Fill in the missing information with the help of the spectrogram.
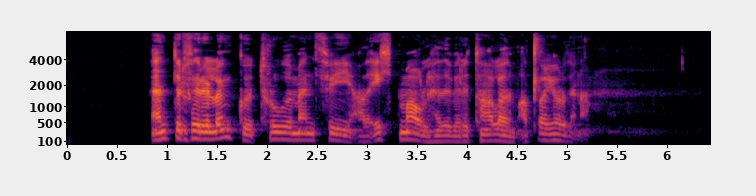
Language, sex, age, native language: Icelandic, male, 40-49, Icelandic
